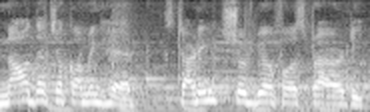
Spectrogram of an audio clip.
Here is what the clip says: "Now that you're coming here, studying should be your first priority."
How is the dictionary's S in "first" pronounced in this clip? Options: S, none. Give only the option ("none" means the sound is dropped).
S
